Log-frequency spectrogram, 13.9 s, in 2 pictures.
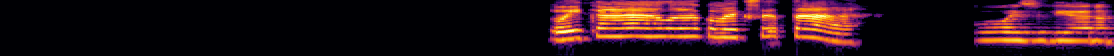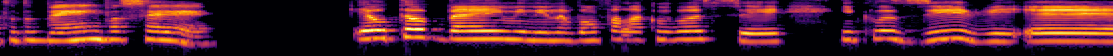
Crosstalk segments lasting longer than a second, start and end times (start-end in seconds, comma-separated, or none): none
